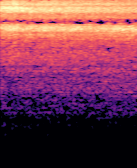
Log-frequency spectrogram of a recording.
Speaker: I purposely left this open right here, so you can see how the air comes out.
